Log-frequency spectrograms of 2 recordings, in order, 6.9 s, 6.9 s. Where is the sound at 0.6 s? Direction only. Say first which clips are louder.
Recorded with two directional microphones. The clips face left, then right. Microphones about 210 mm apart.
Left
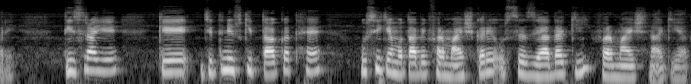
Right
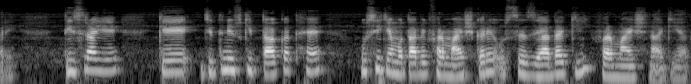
Left 4 dB; 35° left (ahead or behind).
